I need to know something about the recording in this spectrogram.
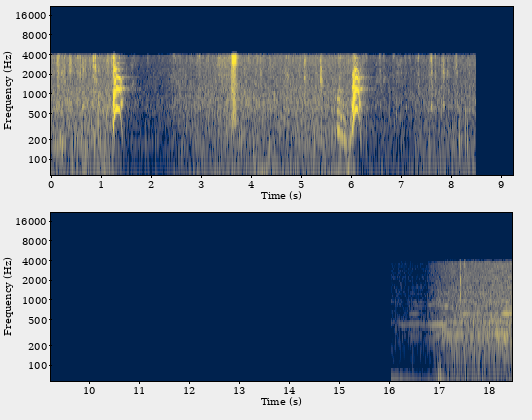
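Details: Dachshund giving three short, sharp yips spaced about two and a half seconds apart over a rumbling indoor background, followed by a long silence and then faint noise.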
